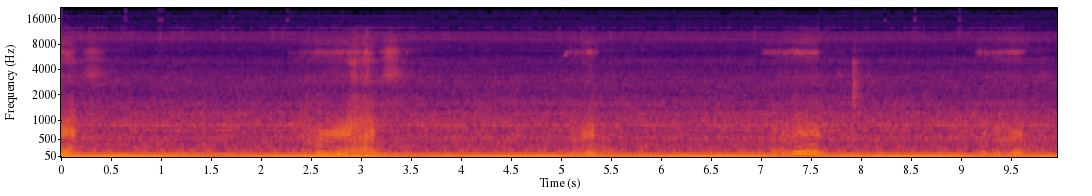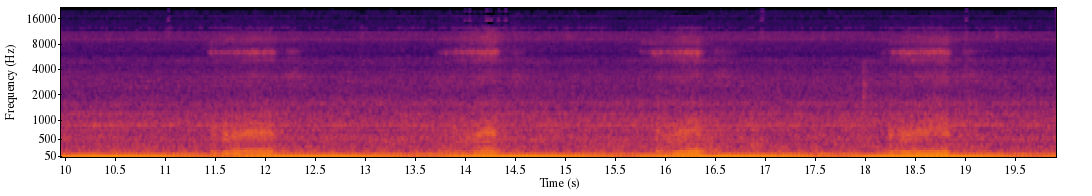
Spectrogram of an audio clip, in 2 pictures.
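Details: Sleeping mixed-breed dog MAX, a Papillon crossed with a Japanese Chin, snores into a nearby microphone with regular soft snorts about every two seconds, nine in all, over a low steady hum.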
